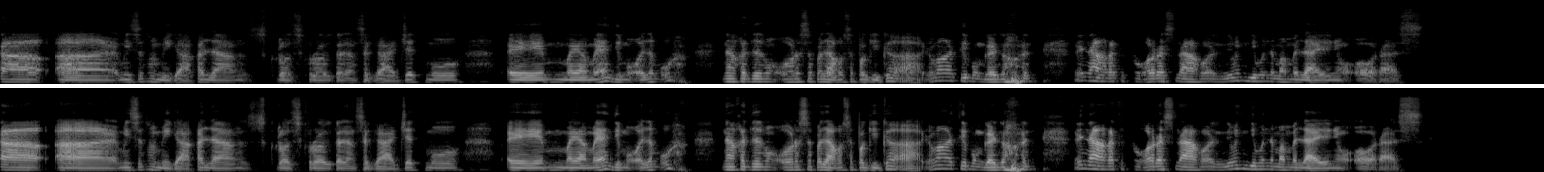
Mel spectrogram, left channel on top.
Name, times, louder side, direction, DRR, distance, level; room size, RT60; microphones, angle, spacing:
voice 1, 0.0-14.3, right 4 dB, 70° right, 0.7 m, -33 dB
2.9 x 2.2 x 2.6 m
head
